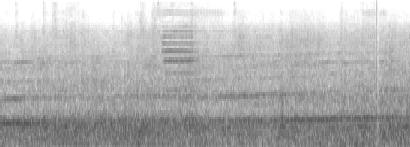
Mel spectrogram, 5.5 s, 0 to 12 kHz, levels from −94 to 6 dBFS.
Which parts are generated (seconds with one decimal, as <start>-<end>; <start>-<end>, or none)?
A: 0.0-5.5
